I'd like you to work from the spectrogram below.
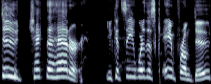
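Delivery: mock very high-pitched yell. Retelling yelling at the television during the first episode, retelling a yell at the TV. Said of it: "I'm yelling at the television".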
